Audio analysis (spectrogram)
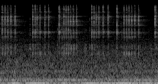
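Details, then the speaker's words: Daiwa Revros LT 4000/6000H (2019-2020) spinning reel after modifying the too-quiet drag clicker: quick even clicking bursts over a low hum as the spool turns; clicker now audible, though slightly dull. "หลังจากที่เราปรับแต่งแล้วก็ถือว่าโอเคครับก็ดังขึ้นมานะครับ"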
